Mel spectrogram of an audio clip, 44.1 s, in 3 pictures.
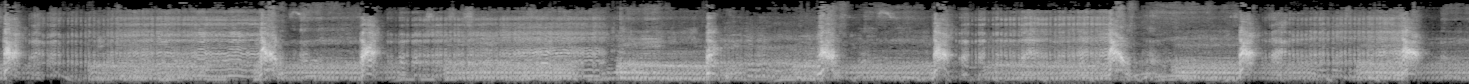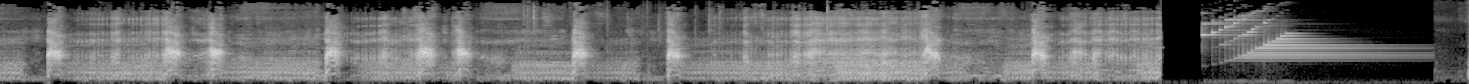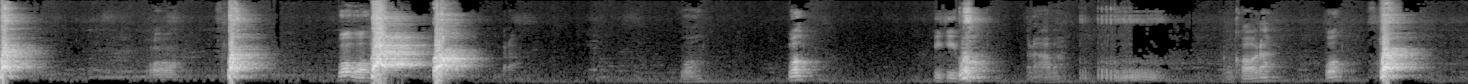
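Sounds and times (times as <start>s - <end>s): dog barking: 0.0s - 0.2s, 2.6s - 2.8s, 3.6s - 3.8s, 8.2s - 8.5s, 9.3s - 9.6s, 11.1s - 11.4s, 12.4s - 12.6s, 14.0s - 14.2s, 18.9s - 19.4s, 20.4s - 20.6s, 23.9s - 24.1s, 25.0s - 25.2s, 29.4s - 29.9s, 31.6s - 32.2s, 33.1s - 34.3s, 39.0s - 39.4s, 43.2s - 43.7s.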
